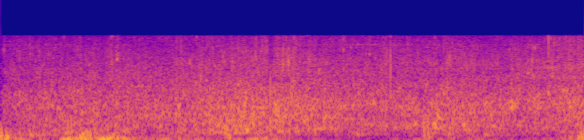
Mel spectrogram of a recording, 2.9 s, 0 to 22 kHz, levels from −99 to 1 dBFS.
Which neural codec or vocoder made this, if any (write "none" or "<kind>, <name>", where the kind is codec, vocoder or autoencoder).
none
